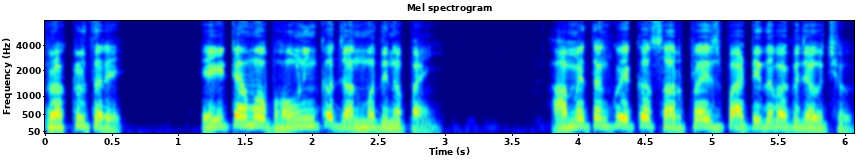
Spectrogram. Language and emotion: Odia, happy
